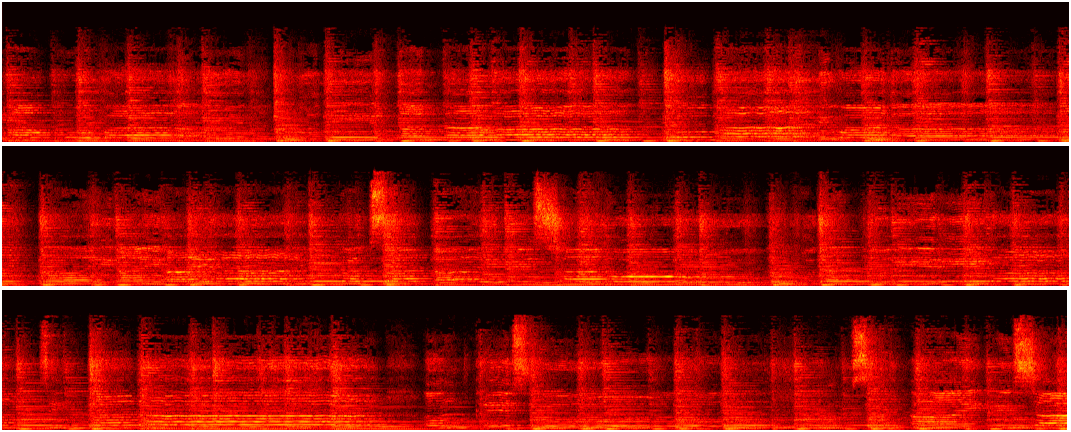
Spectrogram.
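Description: Women singing a Kankana-ey gospel song, accompanied by strummed acoustic guitar.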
